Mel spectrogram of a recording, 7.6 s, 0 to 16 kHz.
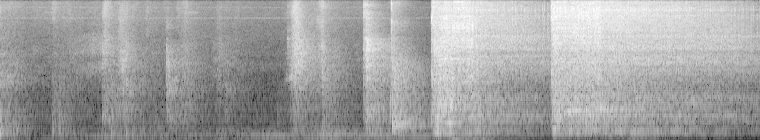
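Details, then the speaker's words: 1967 Volkswagen dune buggy, air-cooled, previously non-running, after spark check; several uneven cranking bursts, then it catches and settles into a steady idle; ignition delivering spark; normal start. "Oh, just fired up. You hear that? So obviously I think it was sparking."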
